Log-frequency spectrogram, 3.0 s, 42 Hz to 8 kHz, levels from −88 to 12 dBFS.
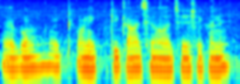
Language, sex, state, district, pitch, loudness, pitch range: Bengali, male, Tripura, West Tripura, 115 Hz, -17 LUFS, 110-120 Hz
